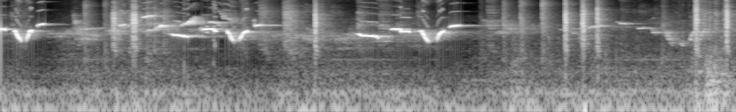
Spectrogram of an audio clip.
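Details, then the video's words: Female white-rumped shama calling to rouse males for fighting; repeated V-shaped swooping whistles with rapid sharp clicks, phrases recurring about every one to two seconds. "Chòe lửa tạch líu giọng mái kích lửa"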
